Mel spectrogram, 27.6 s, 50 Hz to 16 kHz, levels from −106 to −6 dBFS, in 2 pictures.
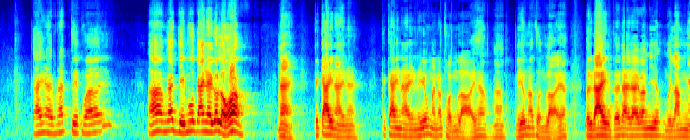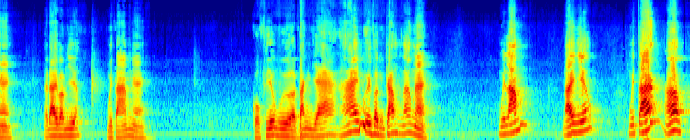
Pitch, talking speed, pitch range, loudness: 145 Hz, 140 wpm, 125-195 Hz, -16 LUFS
